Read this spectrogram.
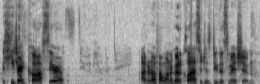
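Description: A woman's voice: a little high, big pitch swings, normal speed, a bit bright. A young woman casually commentating a video game as she plays, chatty and easily distracted, swearing and laughing now and then, on a headset mic in a small room at home. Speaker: gaming streamer. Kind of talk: casual let's play commentary.

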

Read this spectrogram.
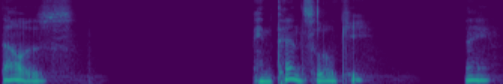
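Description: Laid-back young man, mellow and gravelly. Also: on the high side, extremely slow, no echo, studio quality. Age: young adult. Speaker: reaction video host. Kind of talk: casual reaction commentary. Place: small indoor room at a computer.

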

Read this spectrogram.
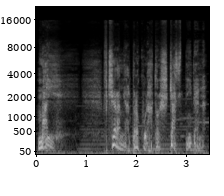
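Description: A stern aging crime boss, with a creaky edge to his voice. He speaks gravely and with authority, his pitch moving widely, as in a dramatic game cutscene over music. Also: sing-song, pushed and bright, full character voice. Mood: grim resolve. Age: older.

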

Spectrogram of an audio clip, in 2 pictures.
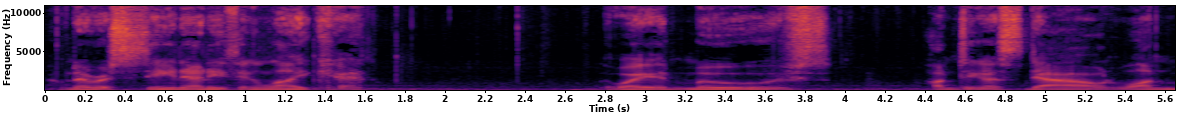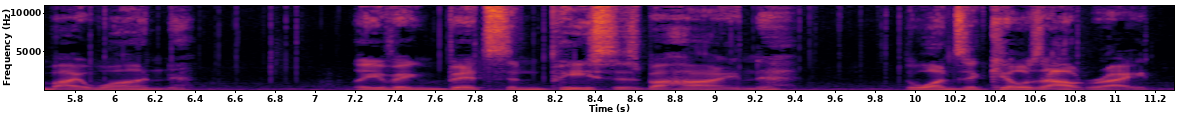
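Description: Very deep-voiced, weary expedition survivor played by a man. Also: slight background noise, full character voice. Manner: sighing, low-key, addressing one listener as friend. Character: weary, grim male survivor on icebound expedition ship. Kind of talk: horror ASMR audio roleplay, close intimate acting. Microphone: close binaural microphone. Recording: close binaural with steady storm-like ambience.

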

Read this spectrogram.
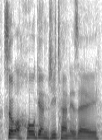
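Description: A man's voice: a little high, normal speed, warm tone, clean tone. Chatty man teaching a class. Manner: casual, chatty, with many fillers and restarts. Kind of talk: informal classroom talk.

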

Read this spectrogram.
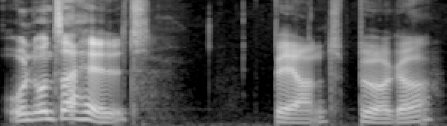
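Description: A man's voice: medium pitch, sing-song, slow pace, creaky, no room sound, clean studio sound. A man giving scripted, mock-heroic dramatic narration for a comic audio play.

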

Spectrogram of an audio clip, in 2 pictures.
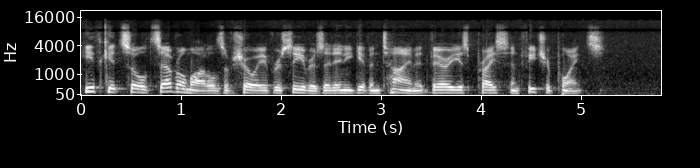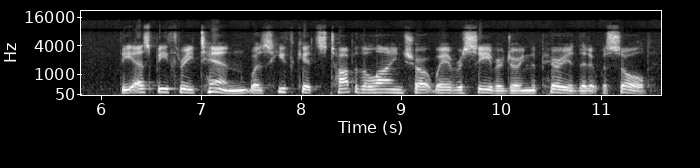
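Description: Methodical man narrating, medium-pitched voice. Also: moderate pace, fairly bright tone, poor audio. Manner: methodical, matter-of-fact, spells out specifications. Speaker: presenter of a vintage radio equipment video. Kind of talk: scripted narration, explanatory product walkthrough.

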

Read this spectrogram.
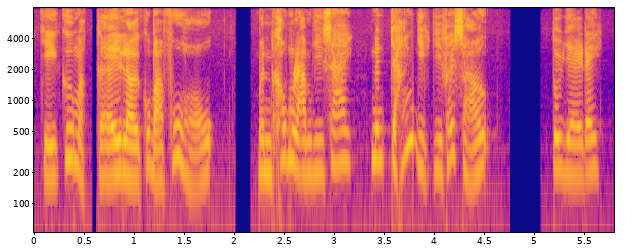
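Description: A woman voicing a sensible, supportive village neighbour in an animated folktale, frank and reassuring. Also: medium pitch, moderate pace, dry recording, close to an everyday voice.

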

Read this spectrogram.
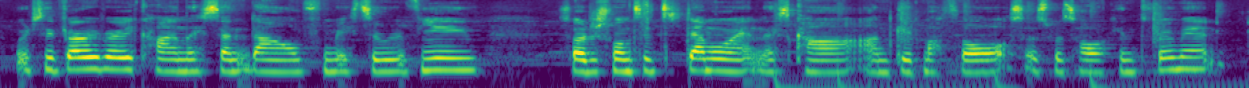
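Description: Young woman, detailing host voice-over, very flat delivery, mellow tone, faint music underneath. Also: fairly high pitch. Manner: calm, measured, with many "sort of" and "kind of" fillers. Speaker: car detailing channel host. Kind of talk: voice-over narration of a car wash.

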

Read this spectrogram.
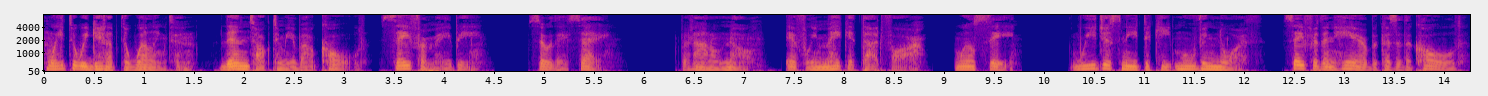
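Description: An actress playing a tough, weary woman surviving an apocalypse in a video game, husky and blunt, speaking in a serious, terse way. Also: extremely low pitch, unhurried, dark tone, no room sound, studio quality, full character voice. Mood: weary, bitter. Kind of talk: dramatic video game voice acting.

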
